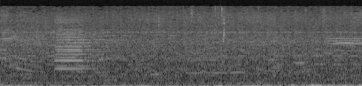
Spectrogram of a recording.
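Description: Steady low rumble of street traffic with buses and cars, a short car horn toot near the start rising above the road noise, then continuous passing-vehicle hum.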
